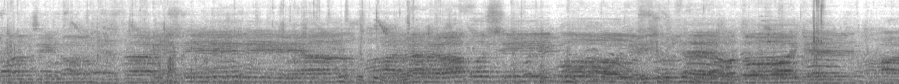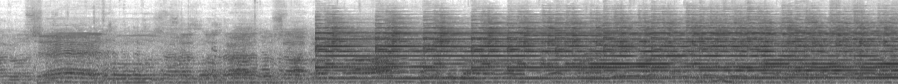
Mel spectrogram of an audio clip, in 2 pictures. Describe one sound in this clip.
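A group of men chants together outdoors.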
